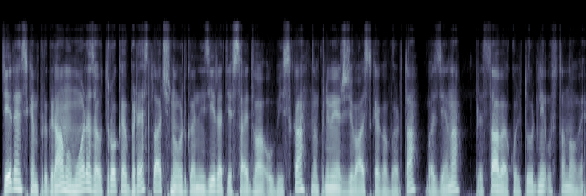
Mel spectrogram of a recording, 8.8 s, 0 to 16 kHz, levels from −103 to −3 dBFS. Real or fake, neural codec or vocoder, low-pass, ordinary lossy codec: real; none; 7.2 kHz; Opus, 24 kbps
